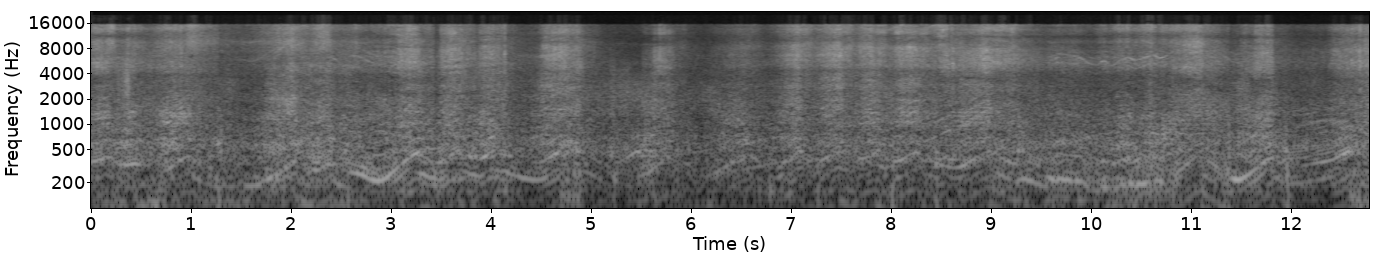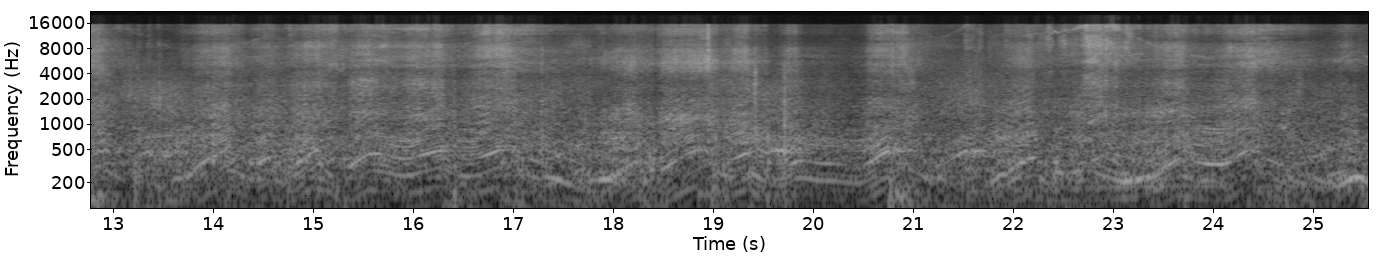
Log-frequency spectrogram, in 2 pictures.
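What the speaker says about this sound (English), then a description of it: "Mohammed Chiab fires into the final outside zone and across the line." Drift cars at a championship round on an F1 track at Yas Marina Circuit roar loudly and continuously, with revving engines, acceleration and tire squeal throughout.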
